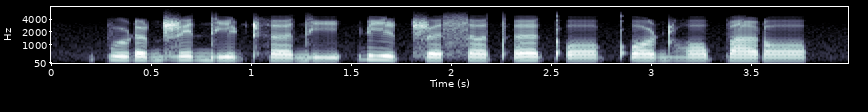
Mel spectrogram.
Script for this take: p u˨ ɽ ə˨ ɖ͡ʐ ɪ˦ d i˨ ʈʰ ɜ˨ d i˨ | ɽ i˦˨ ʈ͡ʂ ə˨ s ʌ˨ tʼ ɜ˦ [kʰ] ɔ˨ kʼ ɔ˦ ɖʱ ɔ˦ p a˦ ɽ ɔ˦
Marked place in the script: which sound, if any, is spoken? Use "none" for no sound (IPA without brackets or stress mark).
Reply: kʼ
